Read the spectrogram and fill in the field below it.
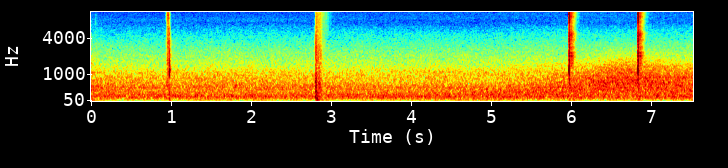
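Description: Short sharp clicks sound as structures are placed.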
